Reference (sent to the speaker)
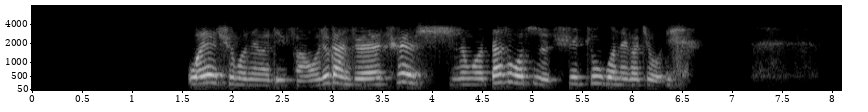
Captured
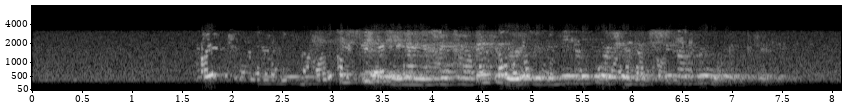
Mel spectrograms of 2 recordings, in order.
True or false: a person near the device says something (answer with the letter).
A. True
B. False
A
